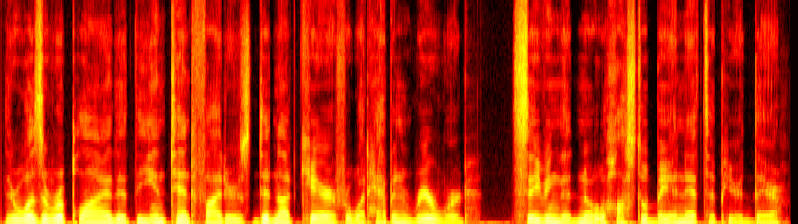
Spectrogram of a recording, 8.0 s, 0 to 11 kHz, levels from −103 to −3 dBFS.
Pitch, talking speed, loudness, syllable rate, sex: 100 Hz, 165 wpm, -19 LUFS, 4.8 syllables/s, male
